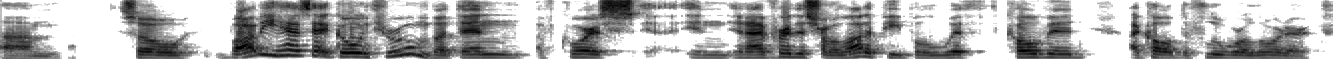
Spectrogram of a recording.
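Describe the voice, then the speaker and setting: A man speaks with an American accent at a moderate pace. His is an ordinary speaking voice, fairly high in pitch. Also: ordinary pitch variation. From Massachusetts. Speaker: podcast host. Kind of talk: casual chat.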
